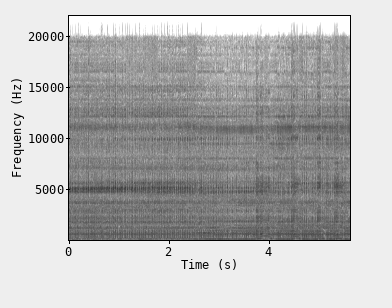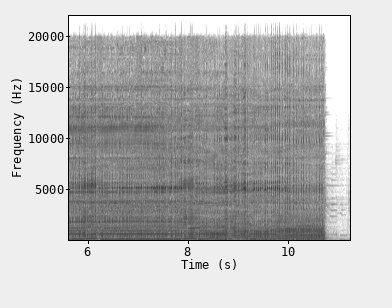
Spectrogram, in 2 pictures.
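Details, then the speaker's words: Nitro engine in a Basher SaberTooth 1/8 truggy during break-in: shrill, buzzy, blubbering and surging with very rich needle settings, then dying once the glow igniter is removed; rich running. "Now, since the needle settings are so rich, you might encounter the problem we just had where the engine is going to die on you once you remove the glow igniter."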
